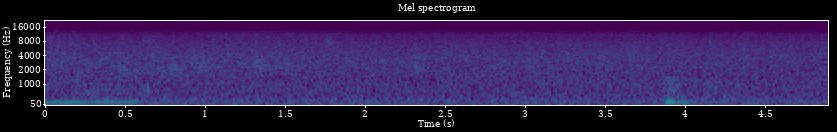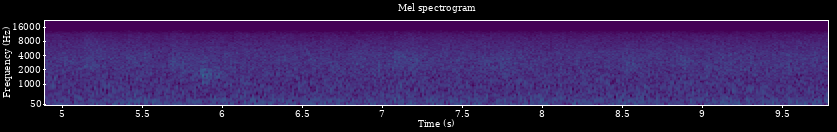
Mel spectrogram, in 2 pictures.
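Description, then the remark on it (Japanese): Steady rain falls outside, a dense, even hiss filling the whole clip with a soft patter of drops and one brief louder tap partway through; no one speaks. “外では今雨が降っています”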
